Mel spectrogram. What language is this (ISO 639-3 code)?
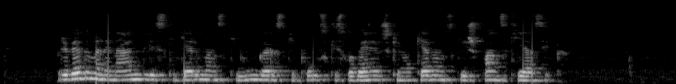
mkd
